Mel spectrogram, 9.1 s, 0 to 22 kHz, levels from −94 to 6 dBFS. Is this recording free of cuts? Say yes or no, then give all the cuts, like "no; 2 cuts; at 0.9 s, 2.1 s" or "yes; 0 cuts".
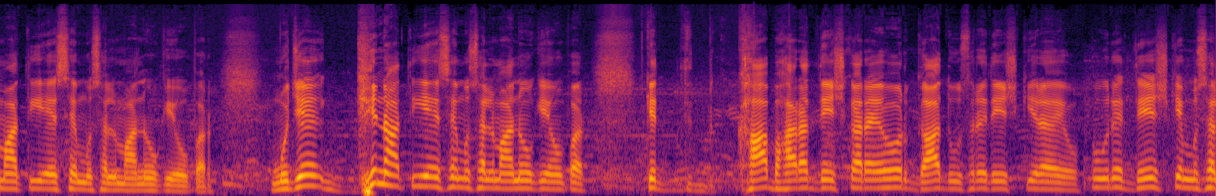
no; 1 cut; at 8.2 s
